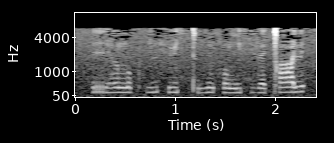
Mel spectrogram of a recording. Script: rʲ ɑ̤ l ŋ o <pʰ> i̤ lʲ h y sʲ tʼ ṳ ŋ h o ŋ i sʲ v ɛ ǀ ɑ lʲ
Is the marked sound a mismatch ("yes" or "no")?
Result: no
